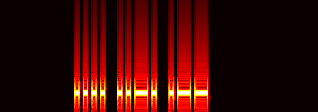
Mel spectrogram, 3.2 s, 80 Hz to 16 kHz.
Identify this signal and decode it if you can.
Morse code, heard as a keyed tone, about 28 wpm, 700 Hz. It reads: HFW
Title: USA Call Sign Postfixes - 3 Letters 28wpm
